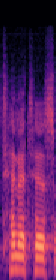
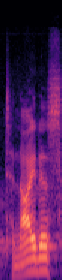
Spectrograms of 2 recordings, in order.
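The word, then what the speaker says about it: tinnitus: in a related category depending on the pronunciation sometimes referred to as tenius or tentis a ringing or actually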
